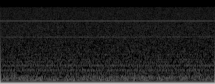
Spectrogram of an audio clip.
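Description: Steady cabin noise of a Cessna 172 on final approach: the engine, propeller and airflow make an even, unchanging hiss with a faint hum under it.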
